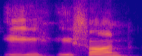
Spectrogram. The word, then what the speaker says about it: Isan: So we spell it Issan, but it's pronounced Isan.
